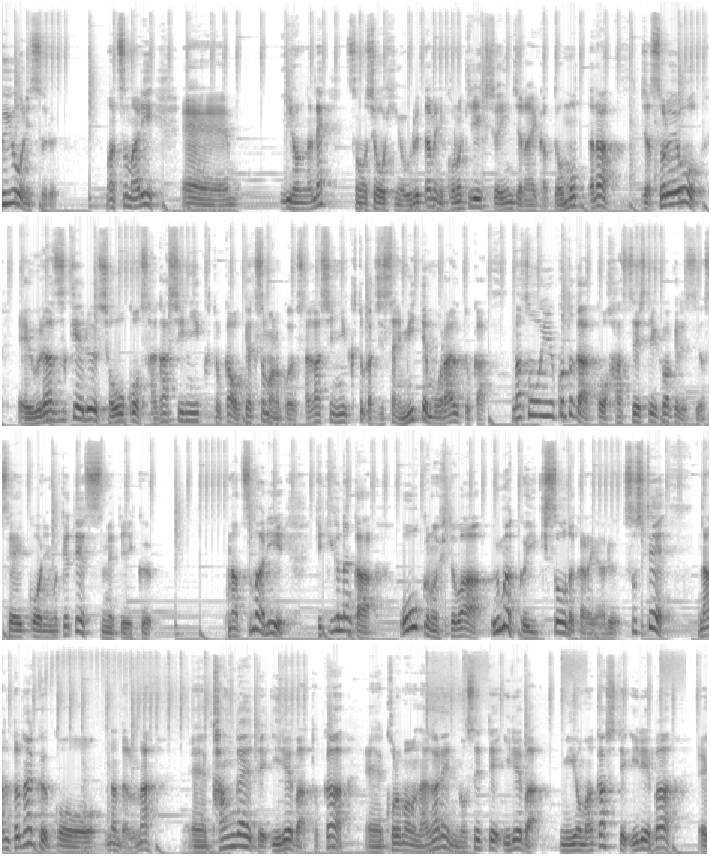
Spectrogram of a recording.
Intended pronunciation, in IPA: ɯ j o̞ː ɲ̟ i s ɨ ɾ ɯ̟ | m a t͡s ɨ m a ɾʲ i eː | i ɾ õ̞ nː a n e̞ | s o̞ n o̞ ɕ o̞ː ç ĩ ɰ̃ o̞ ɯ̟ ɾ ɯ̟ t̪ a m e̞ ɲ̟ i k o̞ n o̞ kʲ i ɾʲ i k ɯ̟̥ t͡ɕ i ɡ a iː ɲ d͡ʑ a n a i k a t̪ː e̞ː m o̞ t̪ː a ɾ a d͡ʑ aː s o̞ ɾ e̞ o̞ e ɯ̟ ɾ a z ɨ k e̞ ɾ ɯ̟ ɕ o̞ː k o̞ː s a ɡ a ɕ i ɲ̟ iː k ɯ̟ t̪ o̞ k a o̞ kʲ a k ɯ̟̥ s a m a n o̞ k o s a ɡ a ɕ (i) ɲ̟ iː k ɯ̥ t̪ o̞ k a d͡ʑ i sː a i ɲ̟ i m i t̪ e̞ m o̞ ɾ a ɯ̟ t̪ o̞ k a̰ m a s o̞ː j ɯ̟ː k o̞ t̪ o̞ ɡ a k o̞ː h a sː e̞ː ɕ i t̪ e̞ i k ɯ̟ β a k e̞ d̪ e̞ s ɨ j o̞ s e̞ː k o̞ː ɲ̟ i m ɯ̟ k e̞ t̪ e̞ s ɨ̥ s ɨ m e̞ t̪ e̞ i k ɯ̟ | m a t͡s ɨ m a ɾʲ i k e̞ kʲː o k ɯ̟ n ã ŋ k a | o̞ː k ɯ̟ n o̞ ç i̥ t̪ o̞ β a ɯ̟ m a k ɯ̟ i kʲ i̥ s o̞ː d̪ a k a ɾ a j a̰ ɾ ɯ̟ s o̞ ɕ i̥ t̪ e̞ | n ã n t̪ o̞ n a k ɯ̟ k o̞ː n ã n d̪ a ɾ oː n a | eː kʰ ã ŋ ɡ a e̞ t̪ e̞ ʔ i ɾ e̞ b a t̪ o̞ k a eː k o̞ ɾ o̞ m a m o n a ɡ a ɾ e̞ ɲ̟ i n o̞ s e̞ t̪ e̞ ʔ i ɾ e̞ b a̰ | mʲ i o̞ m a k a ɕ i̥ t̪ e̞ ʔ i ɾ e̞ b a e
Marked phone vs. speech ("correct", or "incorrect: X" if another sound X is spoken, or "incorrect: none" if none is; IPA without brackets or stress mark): correct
